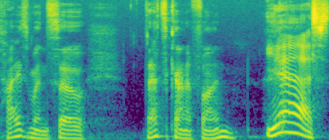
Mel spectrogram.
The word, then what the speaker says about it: Huisman: know it was pronounced Heisman so that's kind of fun yes yes Heisman like the trophy like the trophy yeah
